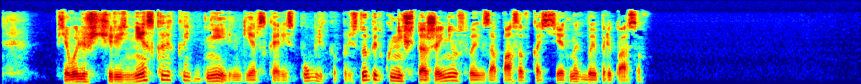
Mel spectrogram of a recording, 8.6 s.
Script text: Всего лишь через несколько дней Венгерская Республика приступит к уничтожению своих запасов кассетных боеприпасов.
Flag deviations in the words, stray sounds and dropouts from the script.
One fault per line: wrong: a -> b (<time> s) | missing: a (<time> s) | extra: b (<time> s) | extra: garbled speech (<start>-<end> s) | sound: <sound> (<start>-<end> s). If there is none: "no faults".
no faults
